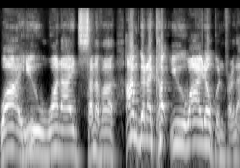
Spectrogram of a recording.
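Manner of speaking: broad, cartoon-like superhero voice. Showing the voice imagined for a character while reading, cartoonish Wolverine voice. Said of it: "I had this very specific voice for Wolverine in my head".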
